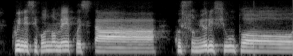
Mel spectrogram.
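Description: Fairly even intonation from a woman with a fairly low-pitched voice. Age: 30s. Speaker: biomedical researcher. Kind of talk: personal testimony. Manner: halting, with fillers.

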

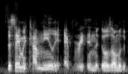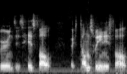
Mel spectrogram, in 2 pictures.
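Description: Lively intonation marks this man's normal speaking voice. He speaks at a moderate pace and a fairly low pitch. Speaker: hockey podcast co-host. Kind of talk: casual chat. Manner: joking.

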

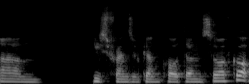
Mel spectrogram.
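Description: A man with an East Midlands accent speaks with fairly even intonation. The recording is very clean, with a silent background. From England, East Midlands (Nottingham). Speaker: podcast host. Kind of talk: casual interview. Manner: hesitant, many fillers.

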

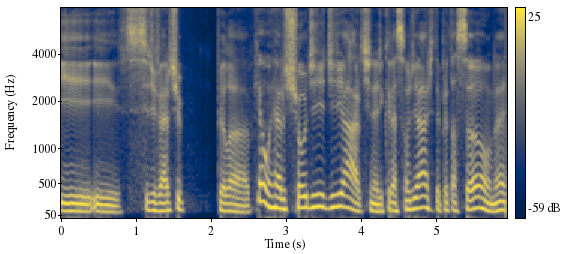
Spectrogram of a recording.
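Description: On a very clean recording with a silent background, a man of medium pitch with a plain, everyday voice speaks at a fairly slow pace with lively intonation. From Brazil, Santos (São Paulo state). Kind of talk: casual chat.

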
